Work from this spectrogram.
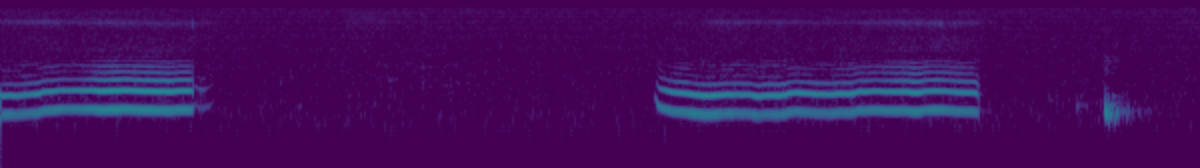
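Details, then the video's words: Sleeping house cat Luca snoring indoors, two drawn-out humming, whistled breaths about two seconds each with a pause between, a small click near the end, otherwise a still room. "Luca, a horkoló macska // Luca the snoring cat"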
